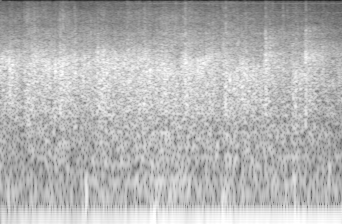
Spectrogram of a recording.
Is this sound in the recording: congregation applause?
yes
